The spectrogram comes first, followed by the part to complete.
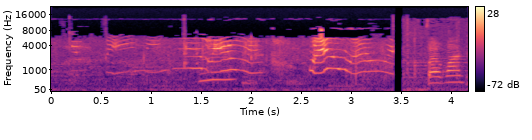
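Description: A child's high-pitched voice making a few short wordless calls that rise and fall in pitch. The sound cuts off suddenly about three and a half seconds in.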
